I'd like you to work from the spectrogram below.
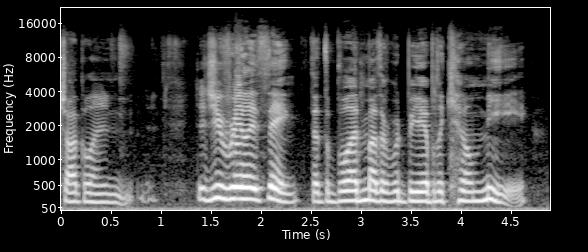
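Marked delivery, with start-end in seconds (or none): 1.4-4.6 dark, heavy, deep, loud voice. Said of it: "And in a deep voice".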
